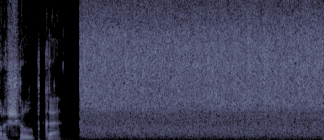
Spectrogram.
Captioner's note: water noise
